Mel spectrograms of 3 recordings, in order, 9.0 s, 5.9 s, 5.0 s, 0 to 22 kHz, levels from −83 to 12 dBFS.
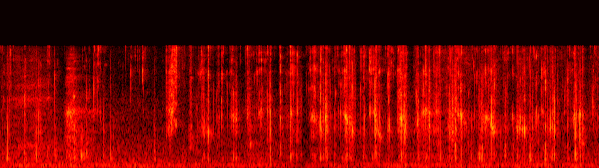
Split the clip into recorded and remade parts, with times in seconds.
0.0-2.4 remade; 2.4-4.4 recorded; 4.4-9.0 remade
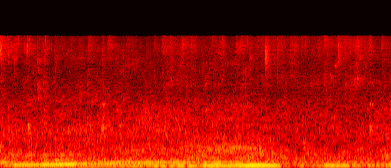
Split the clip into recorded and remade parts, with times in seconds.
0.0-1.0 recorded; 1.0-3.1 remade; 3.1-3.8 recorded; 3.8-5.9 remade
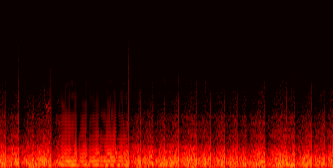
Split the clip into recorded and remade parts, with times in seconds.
0.0-0.9 recorded; 0.9-1.9 remade; 1.9-5.0 recorded

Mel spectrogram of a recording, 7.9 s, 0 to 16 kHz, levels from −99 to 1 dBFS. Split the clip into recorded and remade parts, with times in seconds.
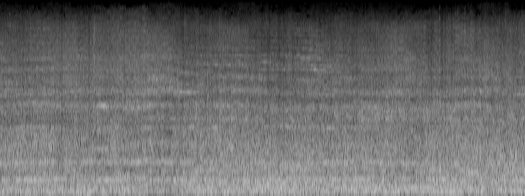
0.0-0.8 recorded; 0.8-2.7 remade; 2.7-5.4 recorded; 5.4-7.4 remade; 7.4-7.9 recorded

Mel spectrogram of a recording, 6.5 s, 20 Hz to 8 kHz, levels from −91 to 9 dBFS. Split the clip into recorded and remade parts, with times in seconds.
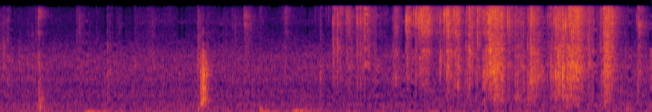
0.0-1.5 remade; 1.5-2.1 recorded; 2.1-6.5 remade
